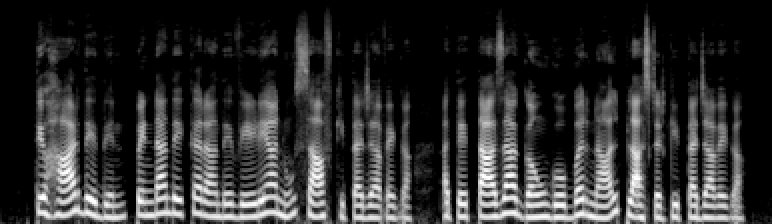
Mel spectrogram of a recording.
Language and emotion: Punjabi, neutral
